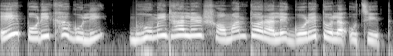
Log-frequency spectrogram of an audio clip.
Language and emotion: Bengali, neutral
